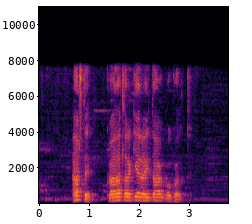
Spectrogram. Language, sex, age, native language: Icelandic, male, 50-59, Icelandic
